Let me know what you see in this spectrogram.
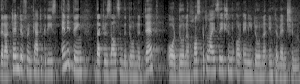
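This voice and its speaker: A woman's fairly low voice at a very fast pace, with ordinary pitch variation and hardly any pauses. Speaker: medical director. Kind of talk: conference presentation. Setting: stage with audience.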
